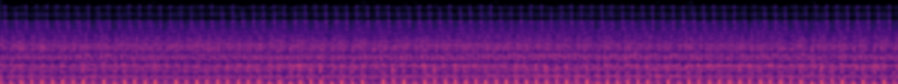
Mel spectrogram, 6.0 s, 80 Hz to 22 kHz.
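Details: Very early 1954-55 Suffolk Iron Foundry Model 1A single-cylinder engine, cold, original carb needs cleaning: steady running with quick even clatter about twice per second; a little rattly, less bad in person.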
